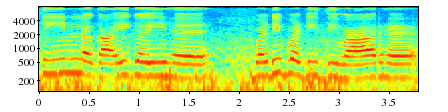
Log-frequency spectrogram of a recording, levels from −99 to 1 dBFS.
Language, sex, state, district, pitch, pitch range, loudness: Hindi, female, Haryana, Charkhi Dadri, 240 Hz, 230-255 Hz, -15 LUFS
